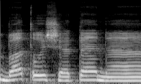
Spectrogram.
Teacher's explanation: और त्वा पे कलकला हो रहा है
